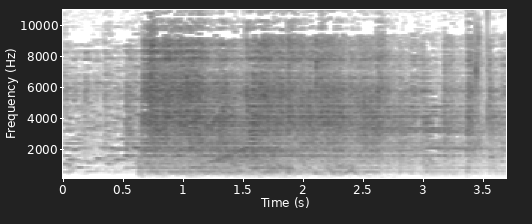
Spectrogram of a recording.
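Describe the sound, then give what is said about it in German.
A box being smashed in a video game: a sudden crash bursts in and continues as a dense, crackling, noisy rush that fades gradually over a few seconds, with no voices. “Ich mache jetzt so die Box kaputt.”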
